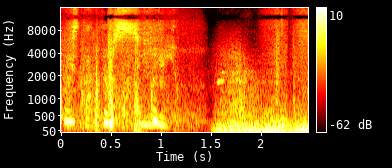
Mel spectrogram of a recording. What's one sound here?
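A horse's hooves thud on a dirt path.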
